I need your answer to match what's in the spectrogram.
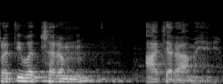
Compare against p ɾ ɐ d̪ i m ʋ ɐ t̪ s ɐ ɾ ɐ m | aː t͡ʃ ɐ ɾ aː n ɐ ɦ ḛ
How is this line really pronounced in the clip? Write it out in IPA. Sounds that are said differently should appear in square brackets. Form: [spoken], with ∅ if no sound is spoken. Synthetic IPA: p ɾ ɐ [t̪] i [∅] ʋ ɐ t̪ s ɐ ɾ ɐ m | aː t͡ʃ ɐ ɾ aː [m] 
